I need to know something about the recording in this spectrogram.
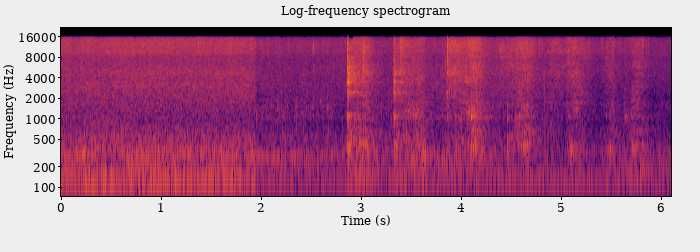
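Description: Steady sizzling of hot oil in a kadhai for about two seconds, then a spoon scraping and knocking on steel as ground masala paste goes into the pan and is stirred.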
